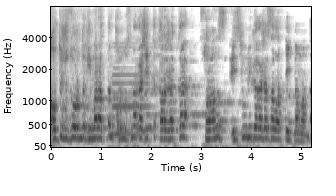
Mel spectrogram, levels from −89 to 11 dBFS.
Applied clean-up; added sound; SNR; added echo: classical method WPE with log-MMSE.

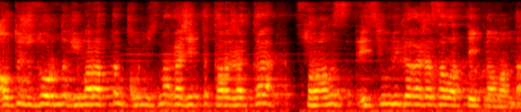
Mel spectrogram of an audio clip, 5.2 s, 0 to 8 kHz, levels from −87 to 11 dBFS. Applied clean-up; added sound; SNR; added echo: neural separator model SepFormer DNS4.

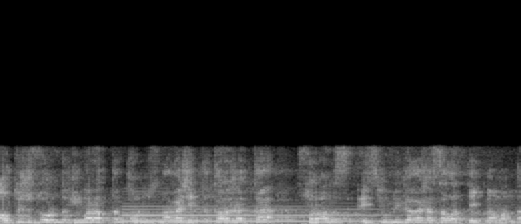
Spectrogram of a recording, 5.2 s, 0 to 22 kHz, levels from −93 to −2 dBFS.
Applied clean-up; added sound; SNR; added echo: none; Wind instrument, woodwind instrument; 10 dB; reverberation time 2.2 s.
